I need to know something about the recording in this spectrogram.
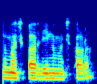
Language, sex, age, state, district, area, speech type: Punjabi, male, 30-45, Punjab, Fazilka, rural, conversation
